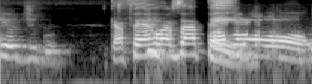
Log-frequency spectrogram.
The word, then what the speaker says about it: cipó: cipó, e não cipo.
